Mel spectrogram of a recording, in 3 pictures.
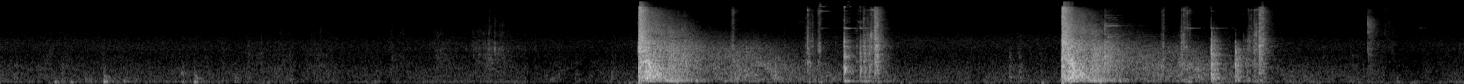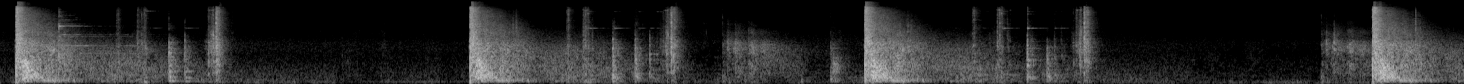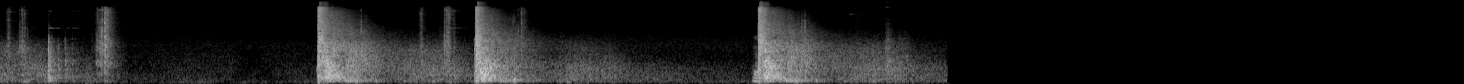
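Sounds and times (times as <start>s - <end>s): rifle shots with echo: 6.4s - 8.9s, 10.6s - 12.8s, 14.8s - 17.0s, 19.3s - 24.9s, 27.9s - 30.5s, 32.4s - 35.8s, 36.8s - 38.8s
sharp metallic clicks and clinks: 8.0s - 9.0s, 11.0s - 12.8s, 15.2s - 17.0s, 20.3s - 21.5s, 24.4s - 25.7s, 29.4s - 30.5s, 37.8s - 38.5s.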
